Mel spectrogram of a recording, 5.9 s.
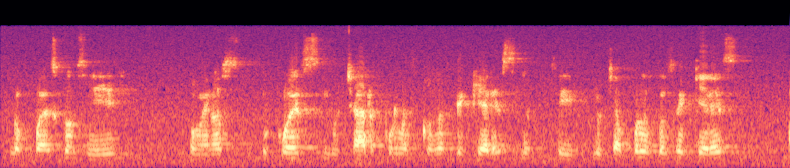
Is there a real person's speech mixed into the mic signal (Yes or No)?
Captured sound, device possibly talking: No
